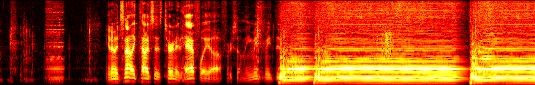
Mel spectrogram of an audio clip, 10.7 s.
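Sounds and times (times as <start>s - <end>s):
speech: 2.1s - 7.2s
foghorn sound effect with deep buzzy drone: 5.6s - 10.7s.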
